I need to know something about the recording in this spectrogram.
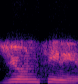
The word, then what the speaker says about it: Giuntini: mine thanks steve um it's pronounced june teeny like the month of june june my husband is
